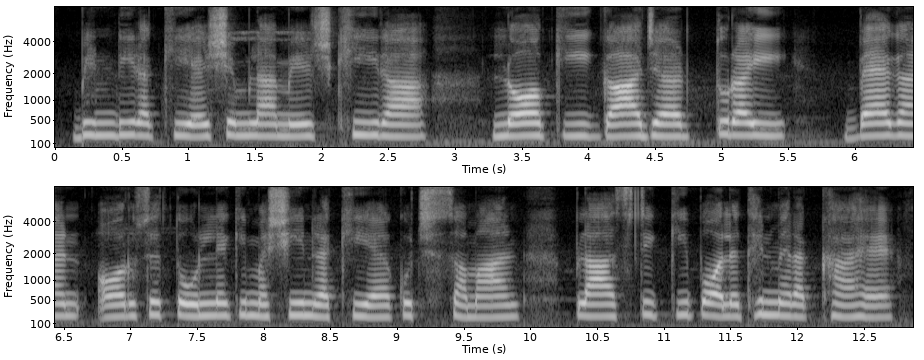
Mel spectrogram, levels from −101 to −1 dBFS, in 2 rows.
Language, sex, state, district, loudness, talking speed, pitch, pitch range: Hindi, female, Uttar Pradesh, Jyotiba Phule Nagar, -29 LUFS, 115 wpm, 215 Hz, 205-225 Hz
